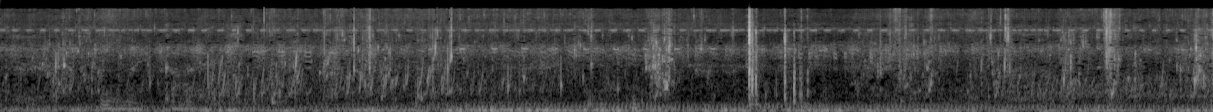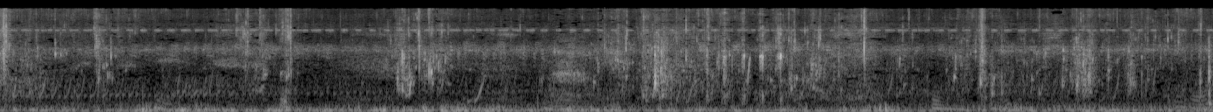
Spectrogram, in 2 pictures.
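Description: Shallow water sloshing and splashing as hands dig and scoop through soft mud, with scattered short clicks and splats over a steady low rumble.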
